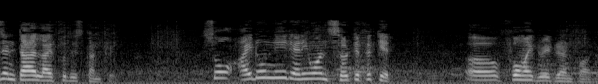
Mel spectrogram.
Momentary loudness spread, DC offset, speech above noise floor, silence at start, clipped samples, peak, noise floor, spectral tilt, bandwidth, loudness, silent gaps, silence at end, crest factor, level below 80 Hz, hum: 24 LU; under 0.1%; 20 dB; 0 s; under 0.1%; -8 dBFS; -45 dBFS; -5 dB/octave; 8.4 kHz; -25 LUFS; none; 0 s; 18 dB; -48 dBFS; none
